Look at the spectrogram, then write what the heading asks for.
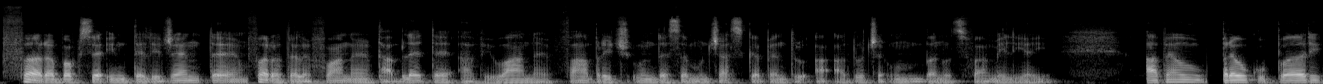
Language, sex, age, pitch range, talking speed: Romanian, male, 50-69, 70-85 Hz, 85 wpm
